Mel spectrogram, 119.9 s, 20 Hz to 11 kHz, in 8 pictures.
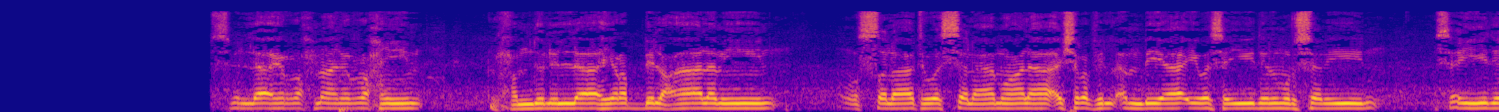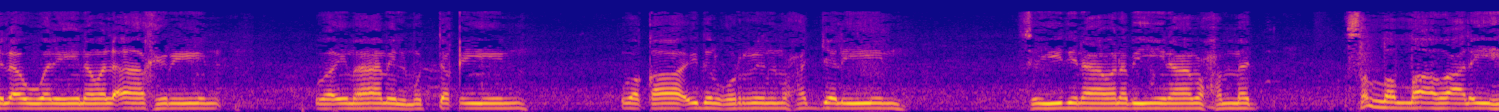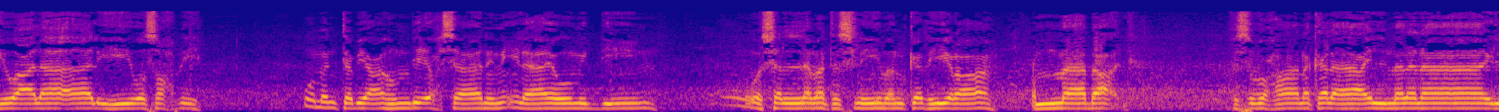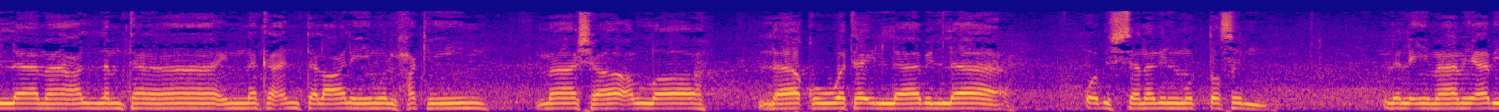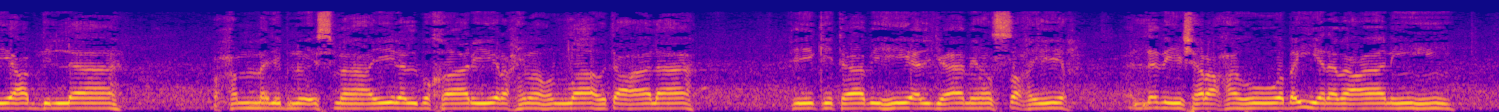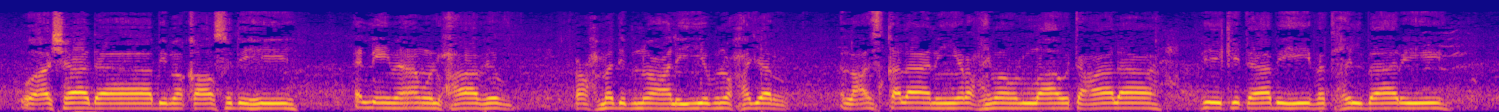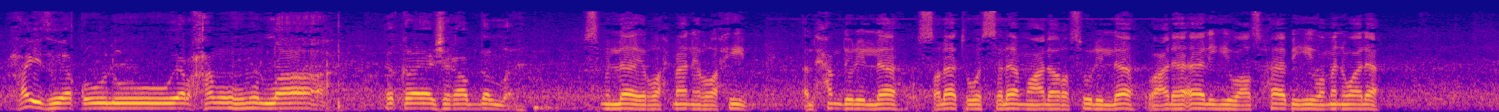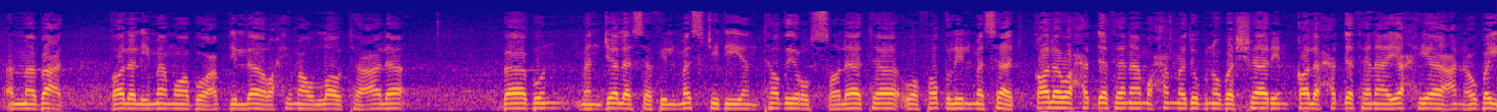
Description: تاريخ النشر ١٣ جمادى الأولى ١٤٤١ هـ المكان: المسجد النبوي الشيخ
